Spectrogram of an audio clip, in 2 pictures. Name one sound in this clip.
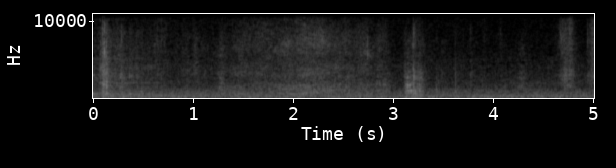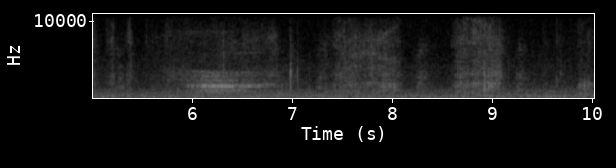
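A plastic spreader scrapes softly across paper.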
